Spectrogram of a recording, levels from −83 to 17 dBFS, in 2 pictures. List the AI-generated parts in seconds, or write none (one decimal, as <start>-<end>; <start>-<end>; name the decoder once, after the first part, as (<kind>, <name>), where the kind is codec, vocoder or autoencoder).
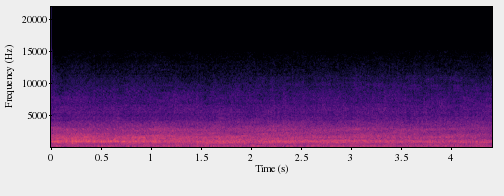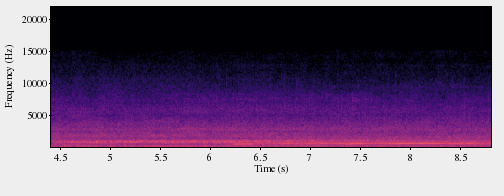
0.0-2.1 (codec, SNAC); 4.2-6.0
